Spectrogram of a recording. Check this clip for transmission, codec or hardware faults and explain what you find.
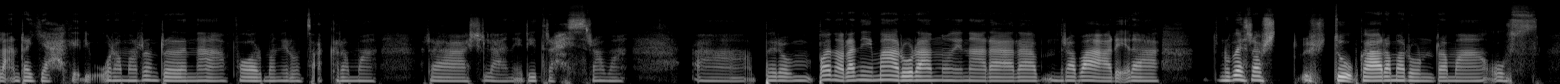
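No fault found; nothing audible in the speech traces back to the signal path.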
